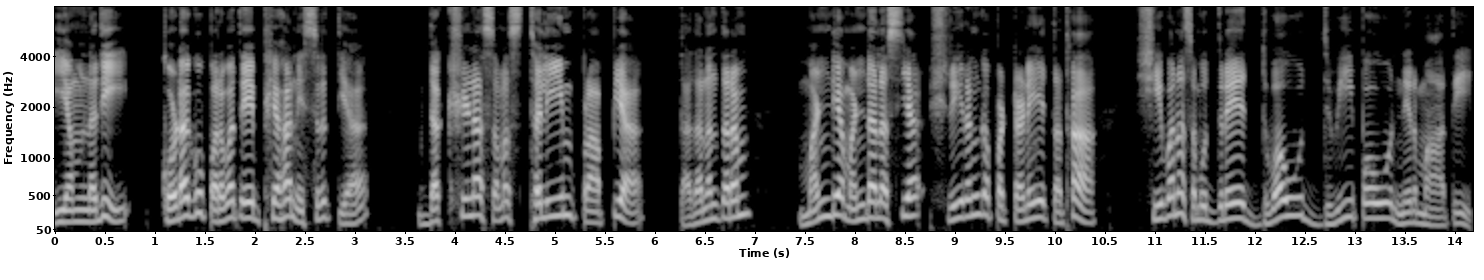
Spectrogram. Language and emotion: Sanskrit, neutral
